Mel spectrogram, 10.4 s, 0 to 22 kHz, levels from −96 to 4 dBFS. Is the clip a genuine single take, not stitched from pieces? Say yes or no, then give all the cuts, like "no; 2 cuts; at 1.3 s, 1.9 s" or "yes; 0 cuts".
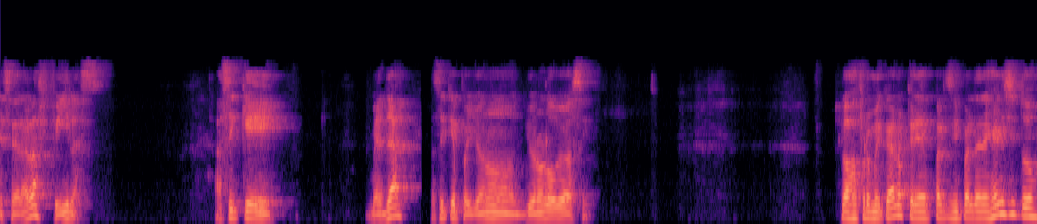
no; 1 cut; at 4.2 s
